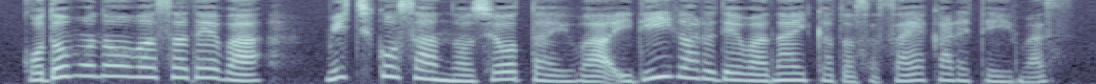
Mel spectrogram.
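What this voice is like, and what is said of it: News announcer style reading. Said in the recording (Japanese): “ニュースっぽくじゃない？ ... ちょっとニュースっぽさがあったね ... いますの辺がね、うん、ちょっとニュースっぽかったな”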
